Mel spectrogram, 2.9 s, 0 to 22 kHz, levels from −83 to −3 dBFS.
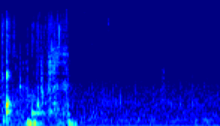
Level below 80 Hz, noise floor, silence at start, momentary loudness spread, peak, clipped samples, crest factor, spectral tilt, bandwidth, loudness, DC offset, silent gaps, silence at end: -56 dBFS; -68 dBFS; 0 s; 20 LU; -16 dBFS; under 0.1%; 30 dB; -4.5 dB/octave; 16.5 kHz; -45 LUFS; under 0.1%; none; 1.9 s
